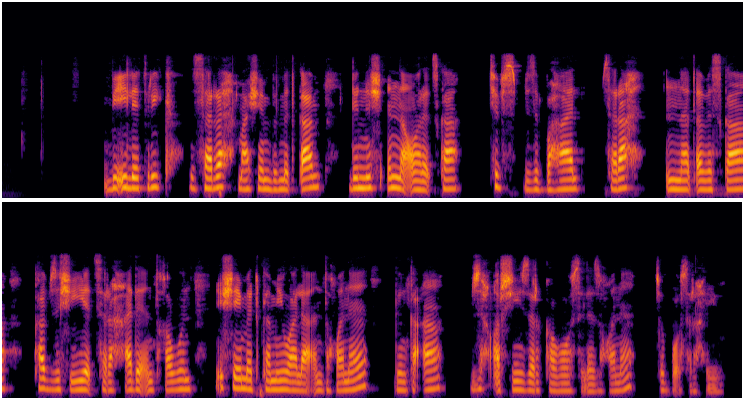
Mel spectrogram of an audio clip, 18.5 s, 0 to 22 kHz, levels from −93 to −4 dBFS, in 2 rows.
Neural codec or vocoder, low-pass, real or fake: none; 7.2 kHz; real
